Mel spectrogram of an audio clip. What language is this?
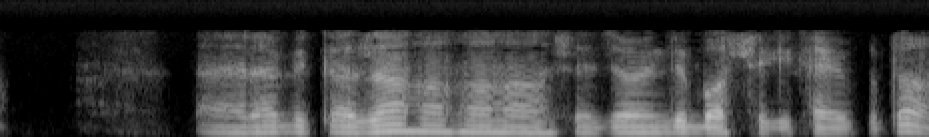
Odia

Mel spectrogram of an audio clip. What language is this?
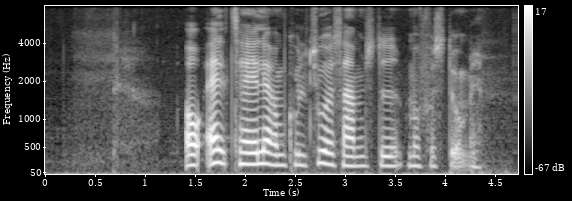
Danish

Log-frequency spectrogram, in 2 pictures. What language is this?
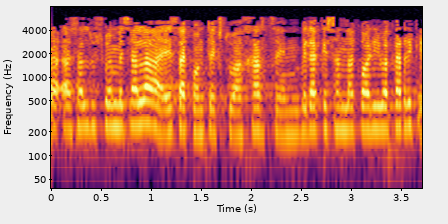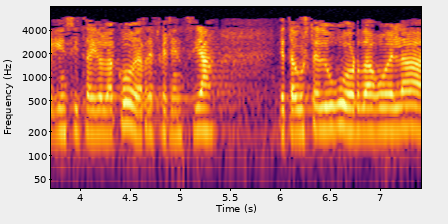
Basque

